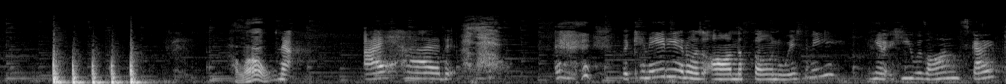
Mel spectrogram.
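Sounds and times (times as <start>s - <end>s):
firm knocks on an apartment door: 0.5s - 1.6s
speech: 2.3s - 4.9s, 5.6s - 10.0s.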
